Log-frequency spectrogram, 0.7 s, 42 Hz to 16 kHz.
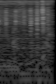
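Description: A 3D-printed collapsing print-in-place pirate sword is shaken, and its plastic segments rattle audibly in quick, clicky bursts over a low hum. The rattle shows looser clearances than a second print sliced differently, which stays silent.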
